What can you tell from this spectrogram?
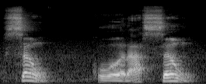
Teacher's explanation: A palavra coração é uma oxítona, com ênfase na última sílaba.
